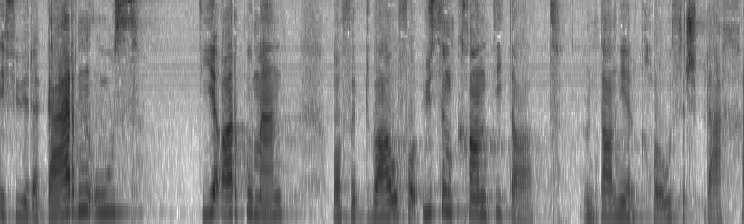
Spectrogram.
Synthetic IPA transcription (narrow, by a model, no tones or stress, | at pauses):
sifyːəɾəɡ̥æɾnuːs | d̥iəʔɑrɡumæntʋofʏɾtʋɑːwfɔʔysəmkʰχɑndid̥ɑːtəmd̥ɑnjɛlkʰlɔʊsəɾʃpræχə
